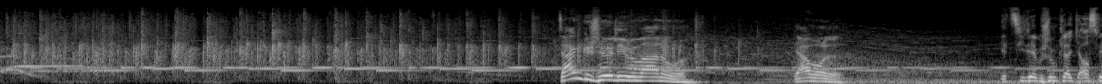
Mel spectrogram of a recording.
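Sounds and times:
audience applause: 0.0s - 7.8s
speech: 5.6s - 7.0s, 7.9s - 8.6s, 10.0s - 11.0s.

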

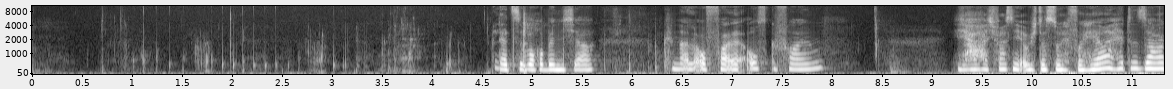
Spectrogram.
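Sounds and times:
person sipping water: 0.5s - 4.6s
speech: 4.6s - 5.8s, 6.4s - 8.0s, 9.2s - 11.3s.

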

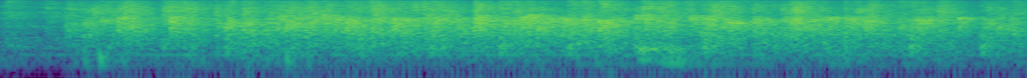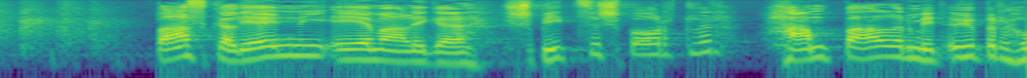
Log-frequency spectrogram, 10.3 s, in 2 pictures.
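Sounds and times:
audience applause: 0.0s - 5.8s
speech: 6.0s - 10.2s.

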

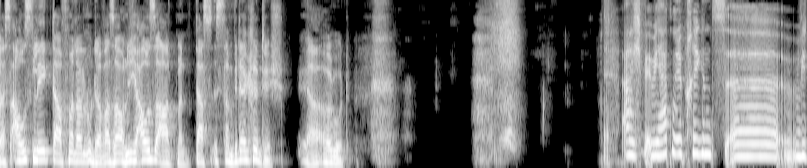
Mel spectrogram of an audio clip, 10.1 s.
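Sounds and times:
speech: 0.0s - 4.9s, 7.5s - 10.0s
nose sniffing: 6.0s - 6.6s.

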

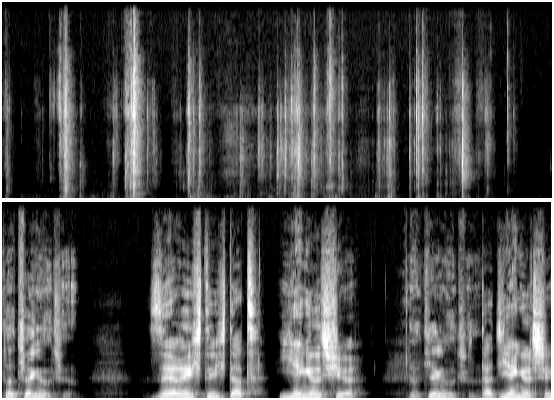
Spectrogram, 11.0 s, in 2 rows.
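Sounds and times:
paper slip pulled out of a small envelope rustling: 0.0s - 5.2s
speech: 5.5s - 6.3s, 7.0s - 10.9s.

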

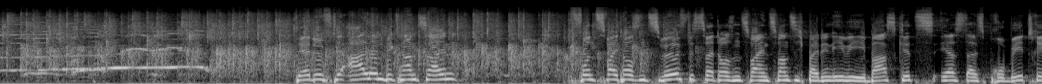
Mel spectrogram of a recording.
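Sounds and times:
audience applause: 0.0s - 7.0s
speech: 3.0s - 4.7s, 5.8s - 10.4s.

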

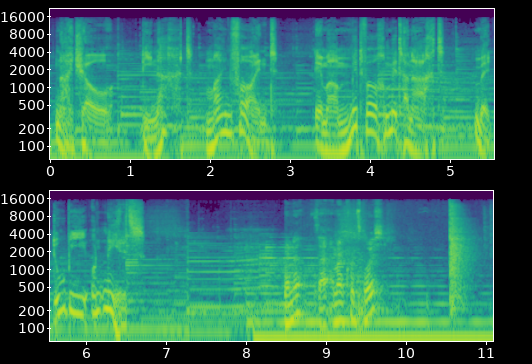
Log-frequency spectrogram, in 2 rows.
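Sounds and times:
speech: 0.0s - 6.8s, 8.0s - 9.8s
clapper slate clap for synchronizing: 10.5s - 11.0s.

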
